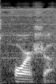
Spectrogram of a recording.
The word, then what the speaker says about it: Porsche: this it's just like Porsche the company is porsa now there are going to be people in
